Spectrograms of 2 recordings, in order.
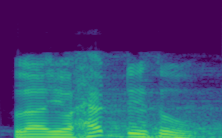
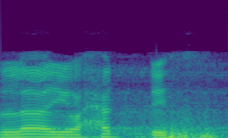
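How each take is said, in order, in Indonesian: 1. Kata kerja itu berakhir dengan vokal u di akhir. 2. Kata kerja itu berakhir tanpa vokal di akhir. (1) "diharokati dhammah ... Nafi" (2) "La bisa dibaca juga di sini sebagai la nahiyah"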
